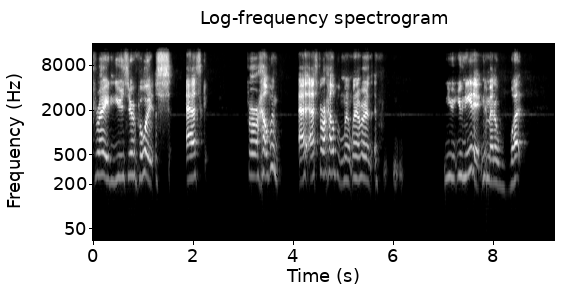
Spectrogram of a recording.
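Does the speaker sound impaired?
Yes: Down syndrome; developmental disability.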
